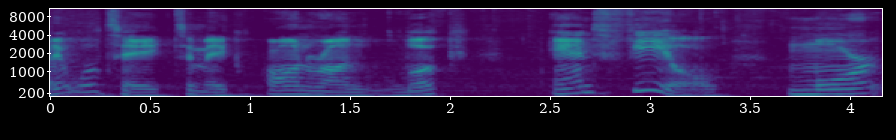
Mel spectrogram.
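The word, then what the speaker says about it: Anran: By the way, the character Onron, I thought the name was fucking Ayn Rand when I saw it because... It's spelled A-N-R-A-N.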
